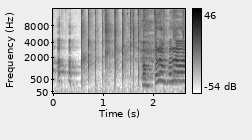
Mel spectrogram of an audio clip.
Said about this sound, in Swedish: Ja, tack för applåden. Det värmde.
